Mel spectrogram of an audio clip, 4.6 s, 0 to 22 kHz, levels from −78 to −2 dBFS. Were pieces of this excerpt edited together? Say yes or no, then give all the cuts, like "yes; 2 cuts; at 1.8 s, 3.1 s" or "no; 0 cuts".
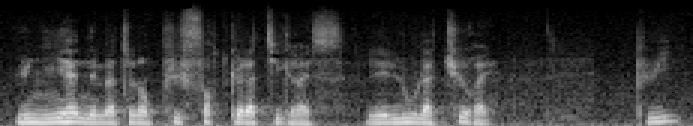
no; 0 cuts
